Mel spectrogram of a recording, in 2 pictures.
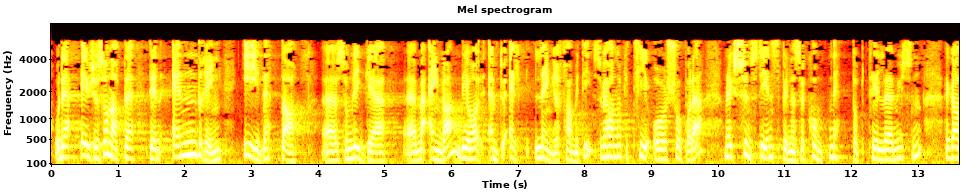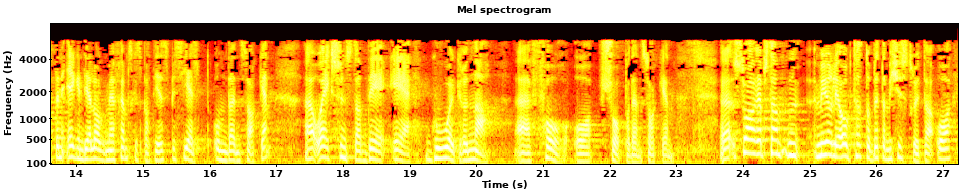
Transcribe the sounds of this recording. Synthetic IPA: ɔd̪ɛːɾjʊɪçːəsɔnːɑt̪d̪̥ɛɾɛnɛnd̪ɾɪŋ | ɪd̪ɛt̪ːə | sɔmlɪɡːəɾ | mɛ̰ʔæɪnɡɑŋːd̪ɛɛjʊɛʋənt̪ʉʔɛlt̪lɛŋɾəfɾɑmːɪt̪ʰiːsɔʋɪhɑɾnɔkːət̪ʰiːʔɔʂoːpʰɔd̪ɛmɛnɛɡsʏnsd̪iɪnspɪlənəsɛkʰɔmːt̪nɛt̪ːɔpt̪ʰɪlmyːsn̩ɛɡɑhɑt̪ːɛnʔeːɡənd̪ɪɑloːɡmɛfɾɛmskʁɪt̪spɑɾt̪ʰiːəspɛsɪɛlt̪ɔmd̪ɛnsɑ̰ːkənɔɛɡsʏnsd̪ɑt̪̚d̪ɛʔɛɡuːəɡɾʉnːə̰ɾ | fɔɾʔɔʂoːpʰɔd̪ɛnsɑ̰ːkə̰n | sɔhɑɾɛpɾsn̩ɑnt̪n̩myːɾlɪoːɡt̪ʰɑt̪ːɔp̚d̪ɛt̪ːəmɛçʉst̪ɾʉːt̪ɑ̰ʔɔ

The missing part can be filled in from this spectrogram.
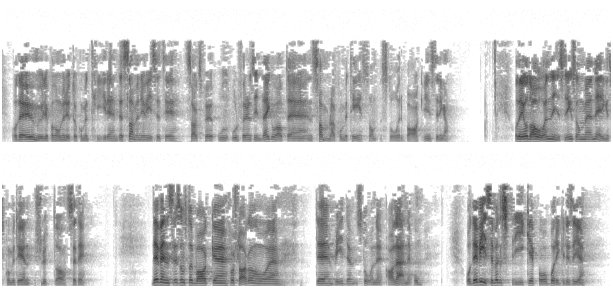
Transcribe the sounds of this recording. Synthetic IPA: ʔɔ̰d̪ɛæɾʉmʉːlɪpʰɔnuːnmɪnʉt̪ːəɾɔkʰʊmənt̪ʰeːɾəd̪ɛsɑmːənɪʋiːsət̪ʰɪlsɑːksføuːɖføːɾəɾənsɪnlɛɡːɔɑt̪̚d̪ɛæɛnsɑmlɑ̰kʰʊmɪt̪ʰeːsɔmst̪oːɾbɑ̰ːkɪ̰nst̪ɪlɪŋɑ̰ | ʔɔd̪ɛæɾjʊd̪ɑɔɛnɪnst̪ɪlɪŋsɔmnæːɾɪŋskʰʊmɪt̪ʰeːənʂɭʉt̪ːɑset̪ʰḛː | d̪ɛʋɛnst̪ɾəsɔmst̪oːɾbɑːkfɔʂɭɑːɡɑɔ | d̪̥ɛblɪɖ̪ɛmst̪oːənəʔɑlæːnə̰ʔɔm | ɔd̪ɛʋiːsəɾʋɛlspɾiːkəpʰɔbɔɾɡəlɪsiːə

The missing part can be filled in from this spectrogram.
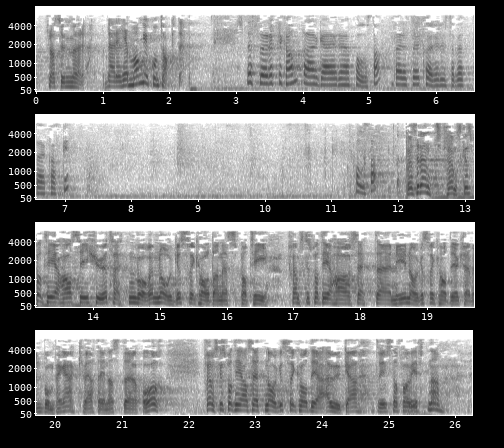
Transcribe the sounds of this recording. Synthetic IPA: fɾɑːsʉnmø̰ːɾə̰d̪æɾɛhɛːmɑŋːəkʊnt̪ʰɑ̰kt̪ə̰ɾ | nɛst̪əɾɛplɪkʰɑnt̪æɾɡæɪɾpʰɔləst̪ɑːd̪æɾɛt̪əɾkʰɑːɾəlɪsɑbɛt̪kʰɑskə | pʰɔlst̪ɑpʰʁɛsɪd̪ɛnt̪fʁɛmskəspɑʁt̪ʰiːəɦɑʁsiːçʉːət̪ʰʁɛt̪nʋoːʁənɔʁɡəsʁɛkʰɔʁd̪əʁnəspʰɑʁt̪ʰiːfʁɛmskəspɑʁt̪iːəɦɑʁsɛt̪nyːnɔʁɡəsʁɛkʰɔʁd̪ɪɔkʰʁeːʋənbʊmpɛŋːəkʰʋæːʁt̪æɪnɑst̪əoːʁ | fʁɛmskəspɑʁt̪iːəhɑʁsɛt̪nɔʁɡəsʁɛkʰɔʁd̪ɪʔɑʉɡɑd̪̥ʁiːʋst̪ɔfɑːʋjɪft̪ənə

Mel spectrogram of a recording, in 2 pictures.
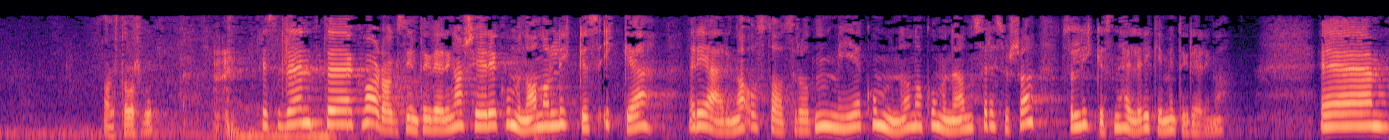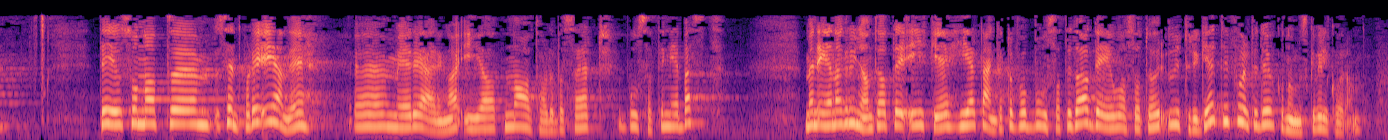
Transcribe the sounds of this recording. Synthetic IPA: ɑnʂʈ̪ɑʋɑʂəɡuː | pʰɾɛsɪd̪ɛnt̪kʰʋɑːɖɑːɡsɪnt̪əɡɾeːɾɪŋɑʂeːɾɪkʰʊmʉːnɑnɔlʏkːəsɪkːə | ɾɛjeːɾɪŋɑʔɔst̪ɑːt̪sɾoːd̪n̩mɛkʰʊmʉːnɑnɔkʰʊmʉːnɑnsɾɛsʉʂɑsɔlʏkːəsd̪nɦɛlːəɾɪkːəmɛɪnt̪əɡɾeːɾɪ̰ŋɑ | d̪̥ɛæɾjʊsɔnːɑt̪sɛnt̪əpʰɑʈiːɾeːnɪ | mɛɾɛjæːɾɪŋɑʔɪɑt̪ɛnɑːʋt̪ʰɑːləbɑseːʈbuːsɛt̪ːɪŋɛɾbɛst̪ | mɛnɛnɑɡɾʉnːɑnət̪ɪlɑt̪̚d̪ɛʔɛɾɪkːəɦeːlt̪æŋkəlt̪ɔfoːbuːsɑt̪ːɪd̪ɑːɡd̪ɛæɾjʊɔsːɔɑt̪̚d̪ɛhɑɾʔʉːt̪ʰːɾʏɡheːt̪ɪfɔɾhɔlt̪ʰɪld̪ɛœkʊnuːmɪskəʋɪlkʰoːɾɑ̰n

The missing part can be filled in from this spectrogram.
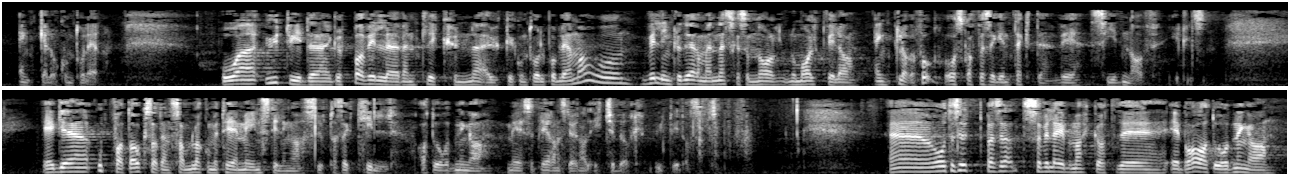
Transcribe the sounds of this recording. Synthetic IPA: ɛŋkəlɔkʰʊnt̪ʁʊlḛːɾə | ɔʉːt̪ʰʋiːd̪əɡɾʉpːəʋɪlʋɛnt̪lɪkʰʉnːəɑʉkəkʰʊnt̪ʰʁɔlpʰʁʊbleːməɔʋɪlɪŋklʉd̪eːɾəmɛnːəskəsɔmnnʊʁmɑːlt̪ʰʋɪlhɑɛŋkləʁəfɔʁɔskɑfːəsɛːɡɪnt̪ʰɛkt̪əʋɛsiːd̪nɑ̰ʋy̰ːt̪ʰəl̩sn̩ | ɛɡʊpfɑt̪ːɑɾɔksɔɑt̪ːɛɪnsɑmlɑkʊmɪt̪ʰeːmɛɪnst̪ɪlːɪŋɑslʉt̪ʰːɑsɛɡt̪ʰɪlɑt̪ɔʁd̪nɪŋɑmɛsœpʰleːʁɑnəsœʏnɑ̰d̪ə̰ɪçːəbø̰ːɾʉ̰ːt̪ʰʋḭːd̪ɑ̰st̪ | ɔt̪ʰɪlslʉt̪ːpʰɾɛsɪd̪ɛnt̪sɔʋɪlɛɡbəmæʁkəɑt̪d̪ɛæɾbɾɑːɑt̪ɔʁd̪nɪŋɑ

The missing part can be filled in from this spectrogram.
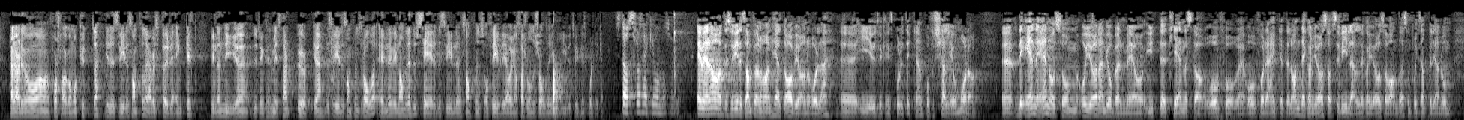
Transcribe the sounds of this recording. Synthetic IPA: hæːɾæɖɛjʊfɔʂɭɑːɡəɔmɔkʰʉt̪ːəɪd̪ɛsɪʋiːləsɑmfʉnːəɔjæɪʋɪlspœɾəʔɛŋkəlt̪ | ʋɪld̪ɛnːyːəʉ̰ːt̪ʋɪklɪŋsmɪnɪst̪əɳøːkəd̪ɛsɪʋiːləsɑmfʉnsɾɔlːəʔɛ̰lːəɾʋɪlhɑnɾɛd̪ʉseːɾəd̪ɛsɪʋiːləsɑmfʉnsɔfɾiːʋɪlɪəɔɾɡɑnɪsɑʂuːnəʂɾɔlːəɪ̰ʉ̰ːt̪ʰʋɪ̰klɪŋspʰʊlɪt̪ʰɪ̰kːən | st̪ɑːt̪sfɾɔt̪ʰɛkəʊməs | jɛɡmeːnəɾɑt̪̚d̪ɛsɪʋiːləsɑmfʉnəhɑɾɛnɦeːlt̪ɑːʋjøːɾənəɾɔlːə | ɪʉːt̪ʋɪklɪŋspʰʊlɪt̪ʰɪkːənpʰɔfɔʂɛlːɪəʊmɾoːd̪ə̰ɾ | d̪ɛʔeːnəɛnoːsɔmɔjøːɾəd̪ɛnjɔbːənmɛɔʔyːt̪ət̪ʰjeːnəst̪ə̰ɾoːʋəfɔɾoːʋəfɔɖ̪ɛɛŋkəlt̪əlɑnːd̪ɛkɑnjøːɾəsɑːʋsɪʋiːləɛləd̪ɛkʰɑnjøːɾəsɑʋɑ̰nd̪ɾəsɔmfɔɾɛksɛmpəljæʁd̪ʊm

